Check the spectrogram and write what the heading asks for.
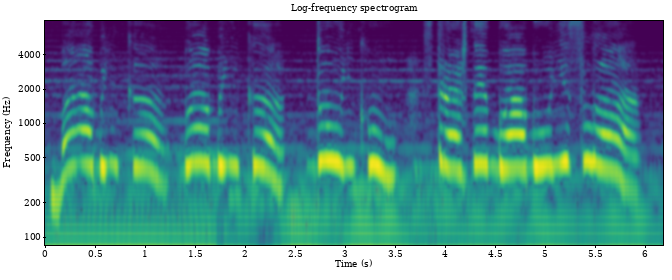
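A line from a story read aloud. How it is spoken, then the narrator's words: Shouting. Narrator (Russian): Закричала Море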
